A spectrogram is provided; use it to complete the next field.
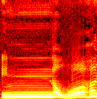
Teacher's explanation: ان اللہ جب آپ پڑھیں گے تو آپ کی زبان بھی اوپر تالو کے ساتھ ٹچ ہوگی اور ناک میں آواز جائے گی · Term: غنہ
